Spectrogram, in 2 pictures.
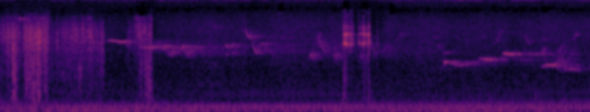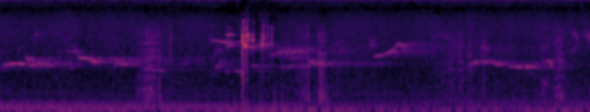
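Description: Small birds chirping in short, sweeping calls over a steady low hum, with several sharp clicks, the loudest about a third of the way in and again past the middle.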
